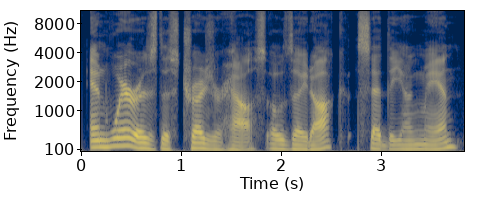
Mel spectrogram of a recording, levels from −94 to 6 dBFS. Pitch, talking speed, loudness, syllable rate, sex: 115 Hz, 190 wpm, -18 LUFS, 4.8 syllables/s, male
